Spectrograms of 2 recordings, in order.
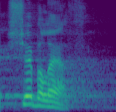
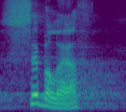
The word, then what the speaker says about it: Shibboleth: They would say, say Shibboleth. And if they said Sibboleth, because they could not pronounce the SH, they killed them.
